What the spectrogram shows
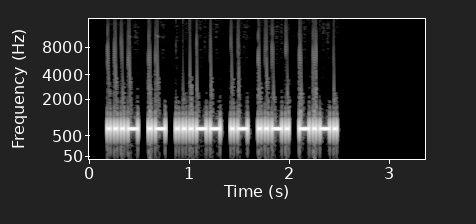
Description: Morse code, heard as a keyed tone, about 34 wpm, 700 Hz. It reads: VA3AFC
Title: DXCC-100 Call Signs - 6 Characters - 35wpm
